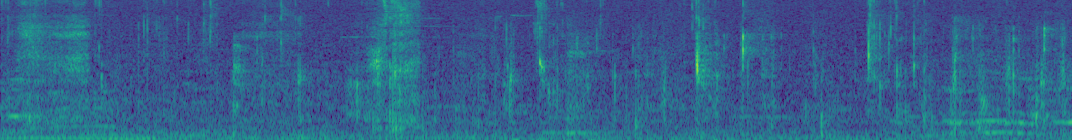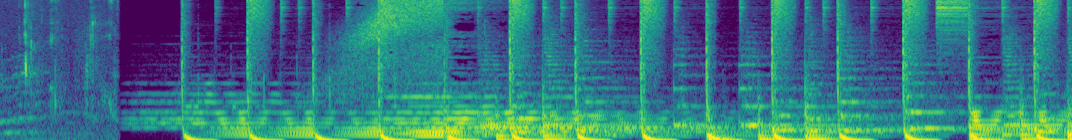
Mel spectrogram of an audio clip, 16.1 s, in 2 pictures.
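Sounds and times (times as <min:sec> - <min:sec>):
person chewing: 0:00.0 - 0:09.0.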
